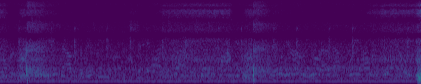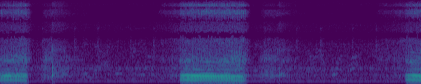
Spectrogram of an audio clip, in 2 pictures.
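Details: Intermittent loud, rough snoring breaths a few seconds apart with faint breathing between, in a quiet room, described as happening every night; snoring during sleep.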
